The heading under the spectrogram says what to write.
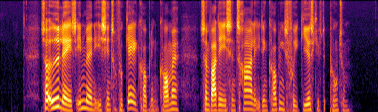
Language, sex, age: Danish, male, 35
